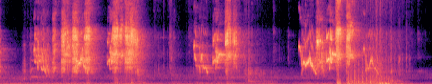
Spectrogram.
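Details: Budgerigar chirps among pet birds: four bursts of bright, twittering chatter, each under a second long, spaced by short pauses, with a soft flutter of wings near the end.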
